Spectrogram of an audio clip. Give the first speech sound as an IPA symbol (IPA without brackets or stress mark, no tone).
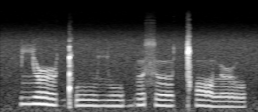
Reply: ʎ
